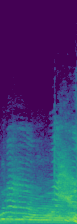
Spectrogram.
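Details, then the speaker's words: Newborn baby girl just after delivery: a loud, high-pitched wail with a rising pitch at the end; a strong, normal first cry. "Relax ka lang para makita natin si baby kita mo narinig mo na yung iyak niya"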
